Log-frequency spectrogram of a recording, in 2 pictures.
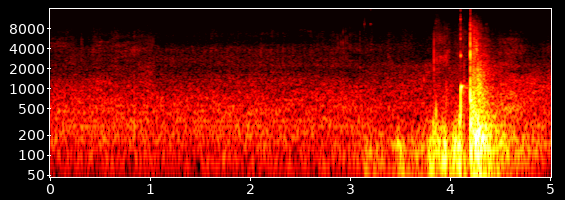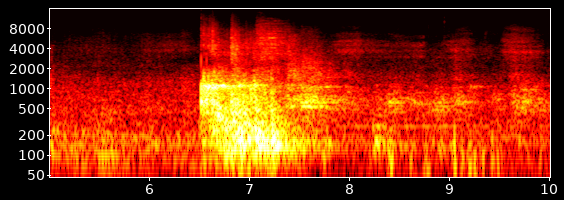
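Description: A reactive-resin bowling ball released onto the lane with a thud about four seconds in. It hits the pins about two seconds later with a loud crash, and the pin clatter fades over the next couple of seconds.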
